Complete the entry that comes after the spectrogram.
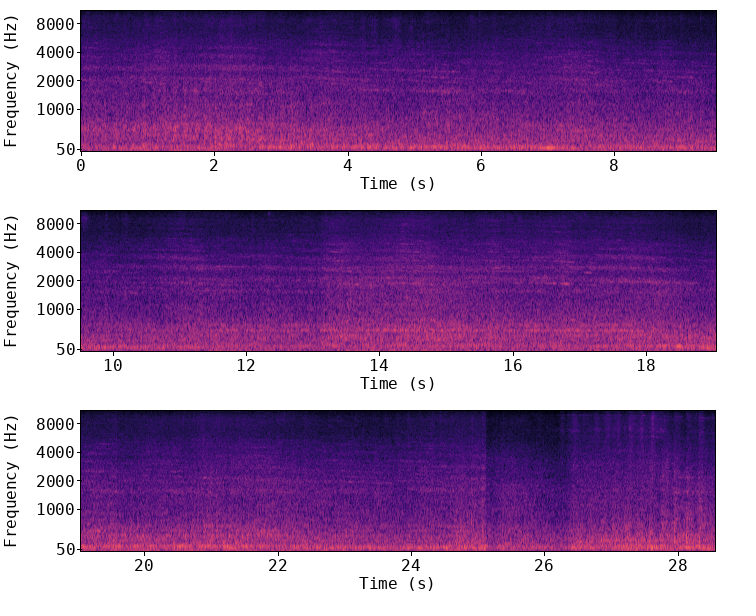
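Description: Norfolk Southern double-stack intermodal train's loaded well cars rolling past: a steady rumble and clatter of steel wheels on the rails.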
